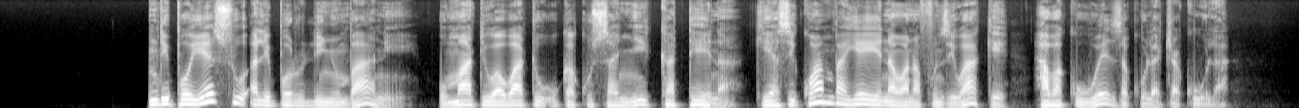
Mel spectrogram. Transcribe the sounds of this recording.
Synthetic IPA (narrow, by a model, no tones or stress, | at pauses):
ndipɔjɛsuʔalipɔɾuɗiɲumbanḭ | umatiwawatuʔukakusaɲikatɛna̰kias̬ikwambajɛjɛnawanafunziwakɛ | hawakuwɛzakula̰t͡ʃa̰kṵla̰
